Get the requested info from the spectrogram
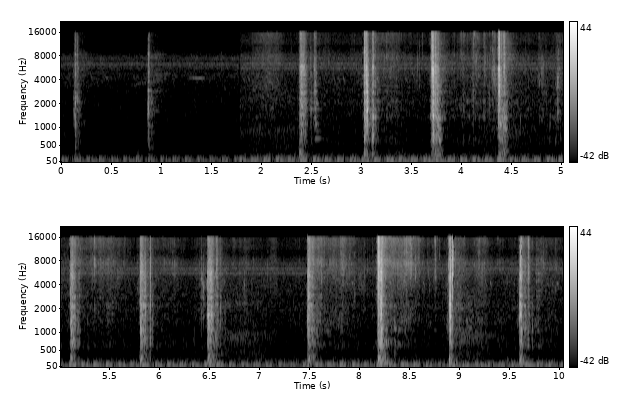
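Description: A hand tool chopping in a steady rhythm, about three strikes every two seconds, setting in firmly about two seconds in after a few faint knocks.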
